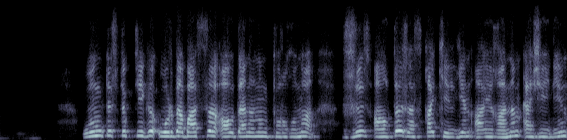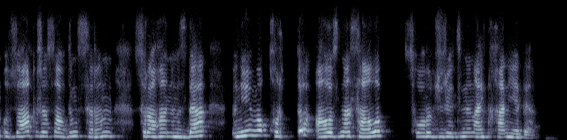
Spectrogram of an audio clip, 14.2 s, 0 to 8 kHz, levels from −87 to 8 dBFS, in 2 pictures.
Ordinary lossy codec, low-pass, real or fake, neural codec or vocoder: Opus, 16 kbps; 7.2 kHz; fake; codec, 16 kHz, 16 kbps, FunCodec, trained on Chinese and English, 50 frames a second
